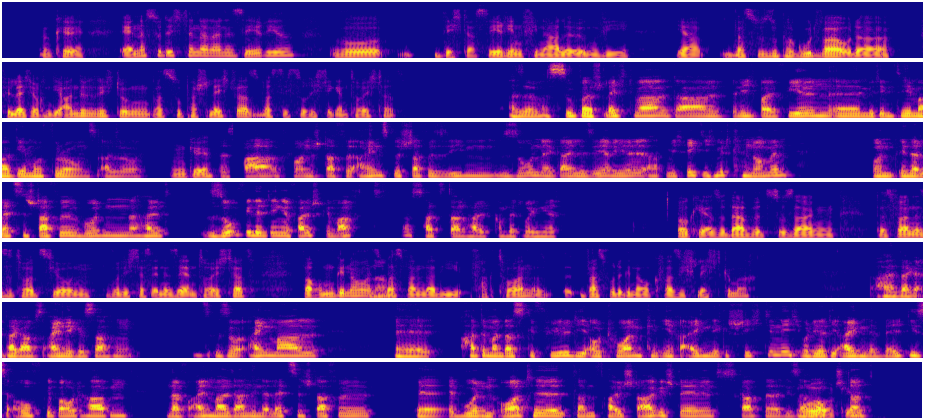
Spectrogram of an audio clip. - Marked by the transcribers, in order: laughing while speaking: "mitgenommen"
- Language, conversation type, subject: German, podcast, Was macht ein Serienfinale für dich gelungen oder enttäuschend?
